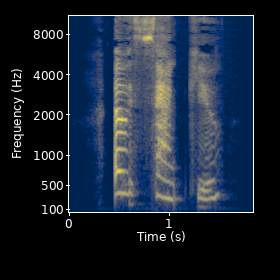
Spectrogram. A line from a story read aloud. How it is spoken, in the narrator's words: I breathed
